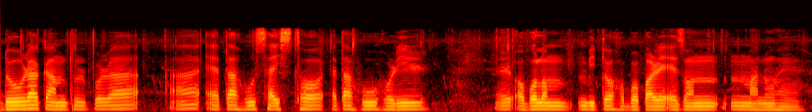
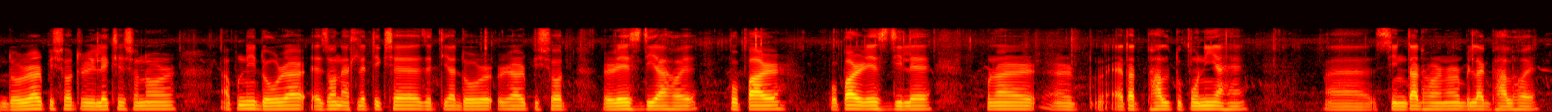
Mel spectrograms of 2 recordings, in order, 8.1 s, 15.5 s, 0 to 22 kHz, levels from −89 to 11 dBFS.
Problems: constant background noise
